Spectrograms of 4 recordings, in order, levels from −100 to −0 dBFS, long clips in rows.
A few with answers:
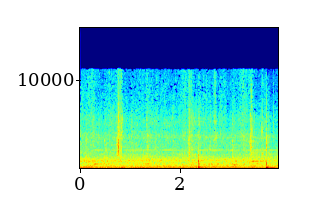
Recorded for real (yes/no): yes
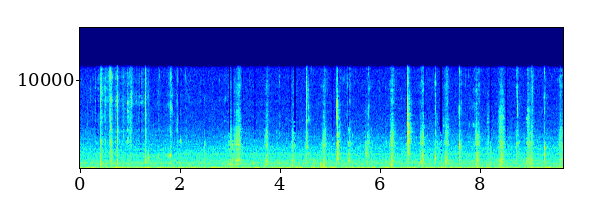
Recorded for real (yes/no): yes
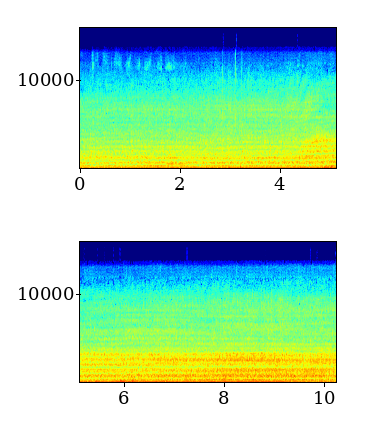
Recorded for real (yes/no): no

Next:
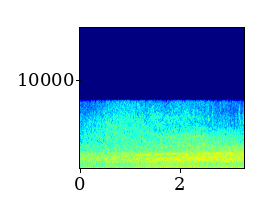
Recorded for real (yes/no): yes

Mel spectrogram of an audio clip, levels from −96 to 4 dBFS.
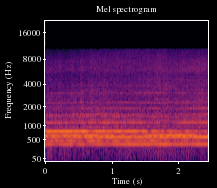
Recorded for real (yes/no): yes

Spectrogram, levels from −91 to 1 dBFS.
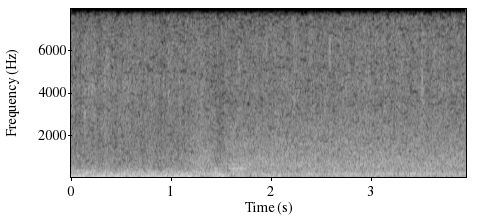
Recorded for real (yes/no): yes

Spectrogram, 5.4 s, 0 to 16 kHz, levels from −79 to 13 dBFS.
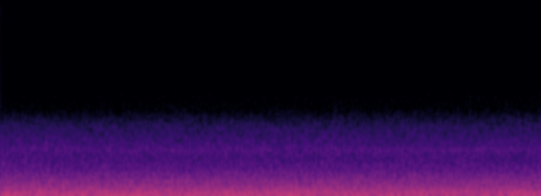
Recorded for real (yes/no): yes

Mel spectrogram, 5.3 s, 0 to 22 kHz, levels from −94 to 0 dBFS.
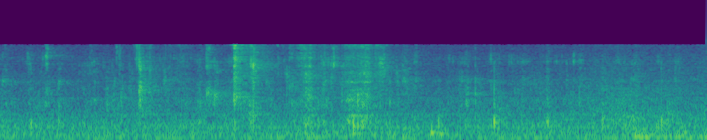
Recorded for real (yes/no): no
